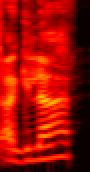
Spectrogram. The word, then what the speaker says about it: Aguilar: featuring the lovely heroine Alina Aguilar did you pronounce it agilar yep MH right you have 22 backers excellent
